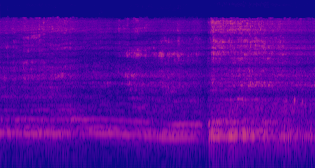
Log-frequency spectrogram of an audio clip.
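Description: Steam train playing back through a projector's speaker, heard as a continuous rumble with a sustained whistle tone. The whistle shifts and then sounds louder and brighter partway through, alone with no talk.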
